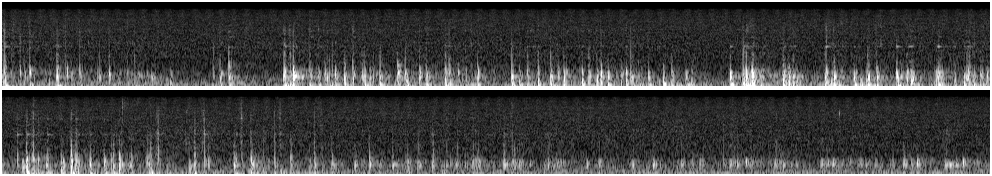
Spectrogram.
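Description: Fingernails tap and scratch the surface of a small green hollow rubber massage ball with soft spikes, held close to the mic. The result is a quiet, dense run of dry, crackly taps and scrapes with a muted, hollow midrange tone and almost no ring. It grows a little busier in the middle and eases off toward the end.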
